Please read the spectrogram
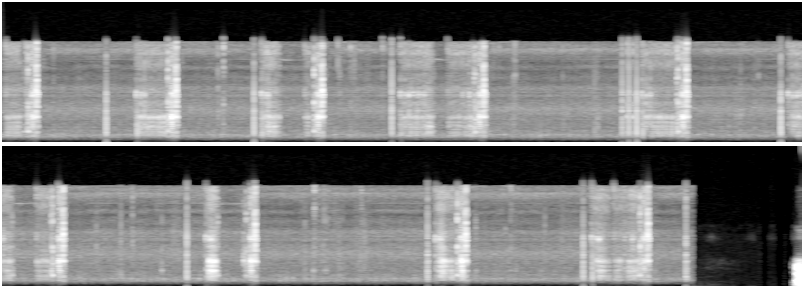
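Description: Work at a sewing machine as fabric is fed under the presser foot: a string of irregular clicks and rustles.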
